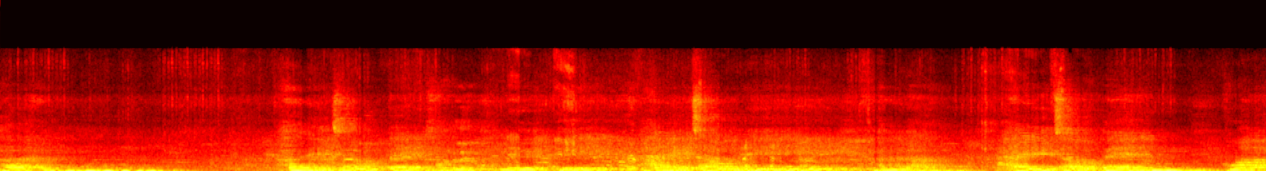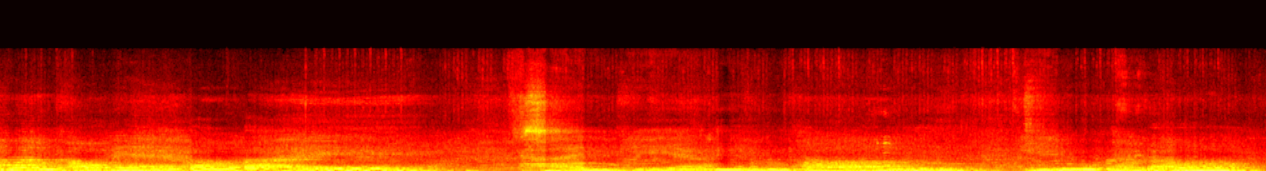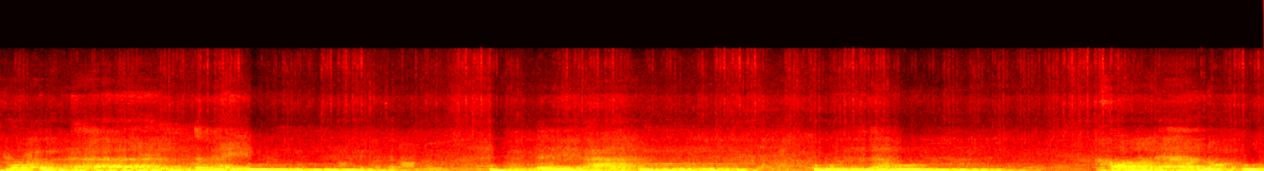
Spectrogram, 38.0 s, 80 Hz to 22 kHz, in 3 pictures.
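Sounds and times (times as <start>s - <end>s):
man and woman singing a slow song: 0.0s - 1.9s, 2.8s - 37.9s.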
